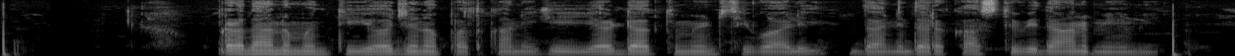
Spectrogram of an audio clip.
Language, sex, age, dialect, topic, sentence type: Telugu, male, 18-24, Southern, banking, question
